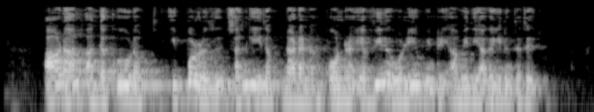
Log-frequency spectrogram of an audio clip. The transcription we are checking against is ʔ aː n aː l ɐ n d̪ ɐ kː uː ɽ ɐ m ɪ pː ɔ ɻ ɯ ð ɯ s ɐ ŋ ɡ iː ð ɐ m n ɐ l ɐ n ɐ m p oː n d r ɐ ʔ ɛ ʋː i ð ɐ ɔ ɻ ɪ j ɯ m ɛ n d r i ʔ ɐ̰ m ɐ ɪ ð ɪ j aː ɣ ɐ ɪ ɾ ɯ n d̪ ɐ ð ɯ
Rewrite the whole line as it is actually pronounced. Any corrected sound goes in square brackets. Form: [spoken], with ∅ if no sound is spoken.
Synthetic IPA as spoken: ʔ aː n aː l ɐ n d̪ ɐ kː uː ɽ ɐ m ɪ pː ɔ ɻ ɯ ð ɯ s ɐ ŋ ɡ iː ð ɐ m n ɐ [ɽ] ɐ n ɐ m p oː n d r ɐ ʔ ɛ ʋː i ð ɐ ɔ ɻ ɪ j ɯ m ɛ n d r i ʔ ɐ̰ m ɐ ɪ ð ɪ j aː ɣ ɐ ɪ ɾ ɯ n d̪ ɐ ð ɯ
